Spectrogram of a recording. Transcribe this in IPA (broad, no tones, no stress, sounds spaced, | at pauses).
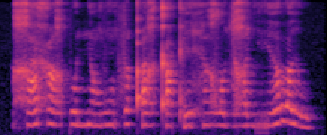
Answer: χ a x ɑ ʁ p o nʲ ɔ̃ v õ f i qʼ e ʁ kʼ ɑ kʼ e h ɛ̃ ʁ lˠ o ʎ ʁ ɑ ʎ rʲ e lˠ i w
